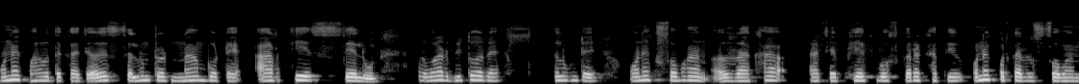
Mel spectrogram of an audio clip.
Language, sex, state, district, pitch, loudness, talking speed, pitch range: Bengali, male, West Bengal, Jhargram, 175 Hz, -18 LUFS, 150 wpm, 170-185 Hz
